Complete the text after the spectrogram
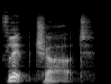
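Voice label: "flip chart", British English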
